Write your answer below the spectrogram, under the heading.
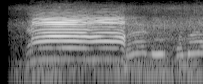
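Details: Lamb recorded in the Northern areas of Pakistan, searching for its mother: one long harmonic bleat of about a second, steady and slightly wavering, followed by a fainter, lower second bleat.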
